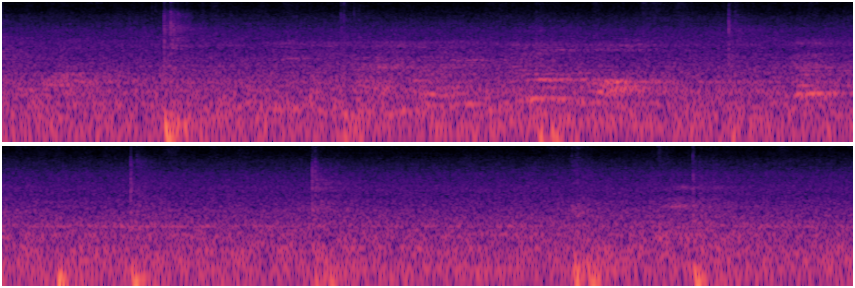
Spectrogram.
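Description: Soccer ball kicked back and forth on artificial turf: half a dozen dull thuds at uneven intervals, the loudest about a second in, over faint background talk.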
